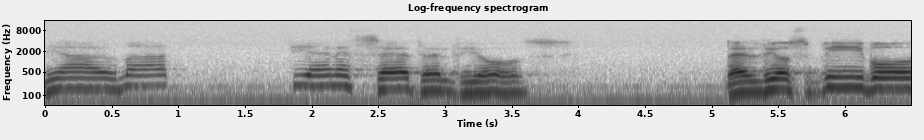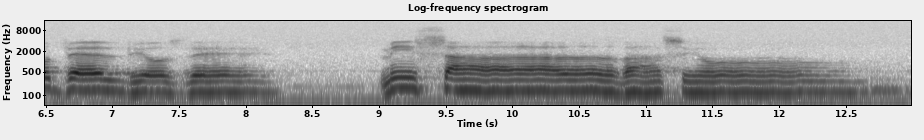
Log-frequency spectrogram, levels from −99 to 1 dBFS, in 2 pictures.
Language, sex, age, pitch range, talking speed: Spanish, male, 50-69, 135-205 Hz, 65 wpm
